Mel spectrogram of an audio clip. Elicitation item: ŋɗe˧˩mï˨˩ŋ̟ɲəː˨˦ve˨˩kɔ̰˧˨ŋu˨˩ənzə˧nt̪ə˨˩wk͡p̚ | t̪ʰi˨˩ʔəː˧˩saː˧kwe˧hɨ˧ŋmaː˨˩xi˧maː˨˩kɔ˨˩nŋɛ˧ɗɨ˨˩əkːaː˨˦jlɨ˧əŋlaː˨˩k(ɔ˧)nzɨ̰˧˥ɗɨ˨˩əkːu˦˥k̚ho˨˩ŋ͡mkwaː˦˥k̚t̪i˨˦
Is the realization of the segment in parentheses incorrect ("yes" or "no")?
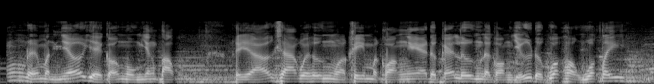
yes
